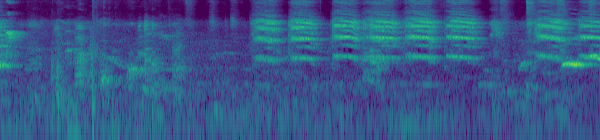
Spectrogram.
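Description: White cockatoos screeching: a run of harsh, rasping calls, about two a second, beginning about two and a half seconds in.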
